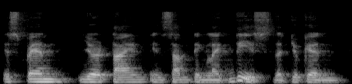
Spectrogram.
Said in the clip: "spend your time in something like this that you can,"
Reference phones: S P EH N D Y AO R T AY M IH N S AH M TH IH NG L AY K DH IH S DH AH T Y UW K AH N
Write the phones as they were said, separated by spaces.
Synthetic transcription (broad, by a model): S P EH N D Y AO R T AY M IH N S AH M T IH NG L AY K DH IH S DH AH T Y UW K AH N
